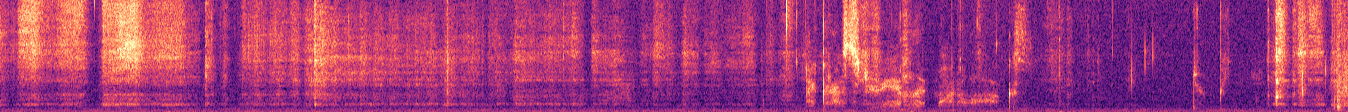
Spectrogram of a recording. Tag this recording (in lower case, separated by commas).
silence, inside a small room, speech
